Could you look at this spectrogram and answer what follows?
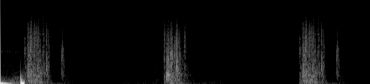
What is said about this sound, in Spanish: un sonido de pasos de alguien caminando lentamente. Uno a uno se escuchaban cada vez más cerca. Poco a poco iban aumentando de volumen conforme se aproximaban.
